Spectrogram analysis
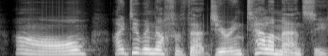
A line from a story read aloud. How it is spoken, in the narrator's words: cried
